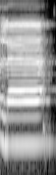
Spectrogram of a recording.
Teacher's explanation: لام کو کھینچیں ایک الف کے برابر کیونکہ الف مدہ ہے اور کاف کو لام کے ساتھ سختی سے ملائیں کیونکہ لام پر شد ہے۔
